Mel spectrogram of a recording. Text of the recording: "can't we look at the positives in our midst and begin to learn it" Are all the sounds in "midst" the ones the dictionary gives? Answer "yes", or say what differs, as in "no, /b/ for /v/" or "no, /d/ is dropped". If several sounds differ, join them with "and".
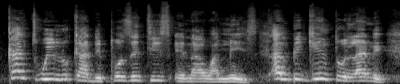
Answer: no, /t/ is dropped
